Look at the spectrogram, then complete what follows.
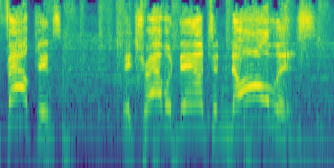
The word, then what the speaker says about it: New Orleans: they travel down to nans that's the way you pronounce it n you don't say New Orleans if you say that you're instantly a tourist they know you're a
